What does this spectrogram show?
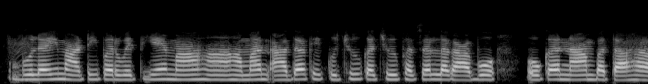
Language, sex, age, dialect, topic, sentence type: Chhattisgarhi, female, 18-24, Eastern, agriculture, question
